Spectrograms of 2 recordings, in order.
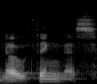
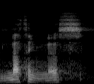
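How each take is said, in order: First: The word begins with 'no', split from 'thingness'. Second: The word begins with 'nuh', as one word. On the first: Experience without things or objects. "but is really more like no-thingness" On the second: A void where nothing exists. "what sometimes is pronounced as nothingness"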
